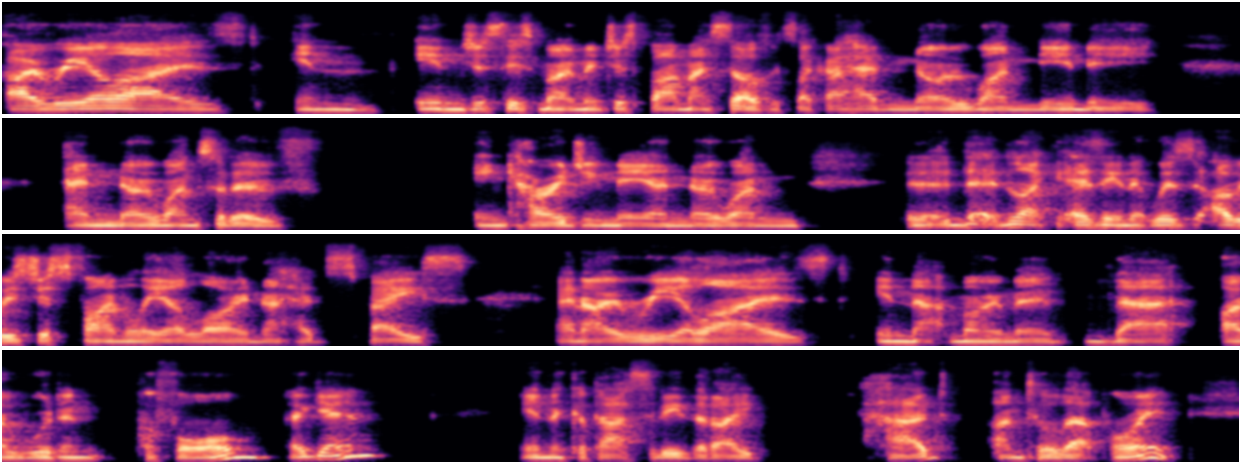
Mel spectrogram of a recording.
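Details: Adult male stroke survivor with brain injury and a damaged vocal cord found after the stroke, possibly permanent; formerly a professionally trained singer; voice disorder from vocal cord damage.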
